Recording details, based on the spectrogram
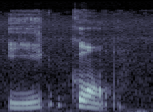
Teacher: Remember when it's with the fourth tone, I changes to second tone.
